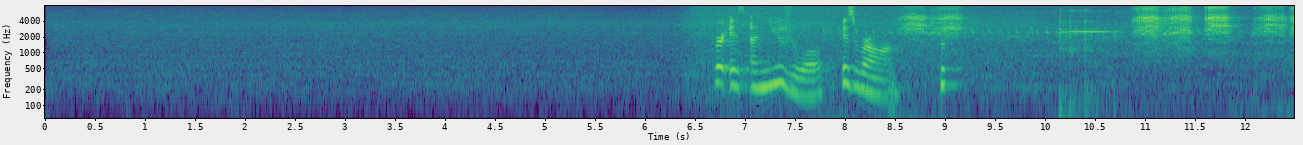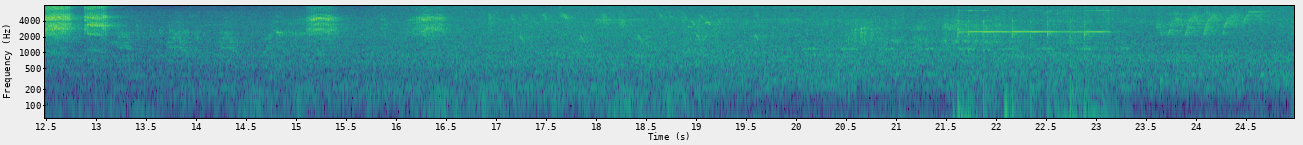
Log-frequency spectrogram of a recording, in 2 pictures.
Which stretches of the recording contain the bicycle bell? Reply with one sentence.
You can hear the bicycle bell from 10.1 to 10.8 s and from 21.6 to 23.2 s.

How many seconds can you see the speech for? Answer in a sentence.
The speech can be heard for 2 seconds in total.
